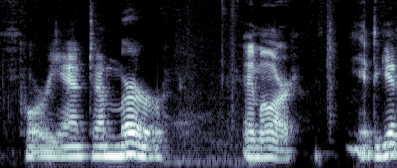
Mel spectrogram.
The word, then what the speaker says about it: Coriantumr: When they came to names, that you couldn't just say Coriantumr. You had to spell it out, because it can't be done by pronunciation. Even the most careful pronunciation will not get that one right. Coriantumr.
